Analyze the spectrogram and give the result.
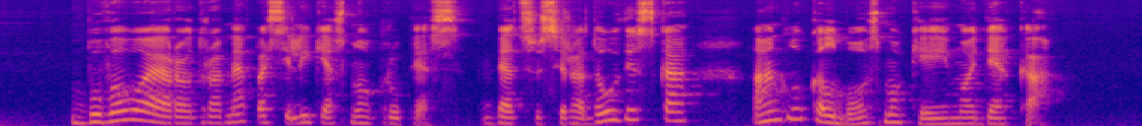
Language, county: Lithuanian, Klaipėda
